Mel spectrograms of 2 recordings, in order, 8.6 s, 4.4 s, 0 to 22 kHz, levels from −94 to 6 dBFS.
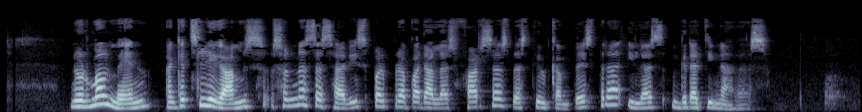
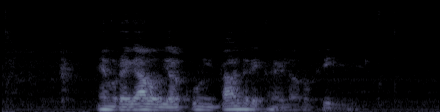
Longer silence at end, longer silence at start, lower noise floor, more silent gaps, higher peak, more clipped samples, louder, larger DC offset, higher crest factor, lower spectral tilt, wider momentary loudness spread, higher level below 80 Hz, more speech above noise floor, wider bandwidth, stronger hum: about the same, 0.95 s vs 0.9 s; about the same, 0.7 s vs 0.6 s; second, -65 dBFS vs -80 dBFS; neither; first, -2 dBFS vs -28 dBFS; neither; first, -23 LUFS vs -46 LUFS; neither; about the same, 22 dB vs 20 dB; second, -5 dB/octave vs -8.5 dB/octave; second, 12 LU vs 21 LU; first, -74 dBFS vs -80 dBFS; first, 42 dB vs 34 dB; second, 11.5 kHz vs 14.5 kHz; neither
